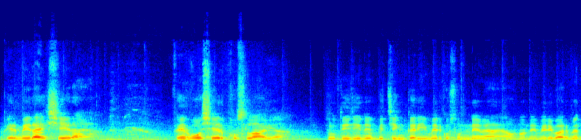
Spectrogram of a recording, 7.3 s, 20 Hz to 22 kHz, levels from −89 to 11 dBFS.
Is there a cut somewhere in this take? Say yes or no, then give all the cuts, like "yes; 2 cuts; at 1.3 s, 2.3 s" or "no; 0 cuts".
yes; 1 cut; at 4.0 s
